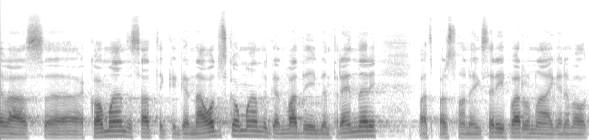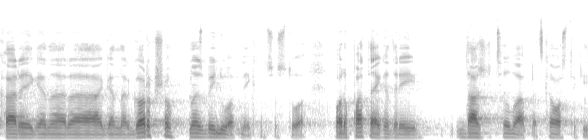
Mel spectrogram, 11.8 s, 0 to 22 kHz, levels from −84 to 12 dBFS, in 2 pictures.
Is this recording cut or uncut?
cut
